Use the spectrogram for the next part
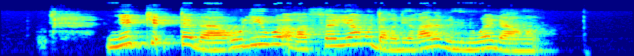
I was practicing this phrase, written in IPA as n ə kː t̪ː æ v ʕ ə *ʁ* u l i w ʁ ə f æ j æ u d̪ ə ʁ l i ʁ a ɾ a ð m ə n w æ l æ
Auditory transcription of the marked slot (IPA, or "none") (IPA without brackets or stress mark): ʁ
